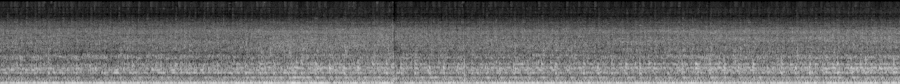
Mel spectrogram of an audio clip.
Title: What's that knocking noise?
